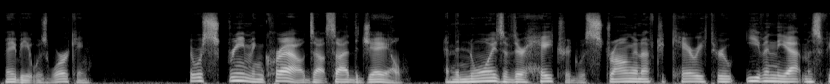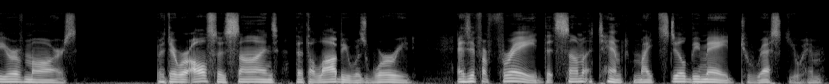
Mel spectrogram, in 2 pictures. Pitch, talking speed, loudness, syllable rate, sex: 110 Hz, 185 wpm, -20 LUFS, 5.4 syllables/s, male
